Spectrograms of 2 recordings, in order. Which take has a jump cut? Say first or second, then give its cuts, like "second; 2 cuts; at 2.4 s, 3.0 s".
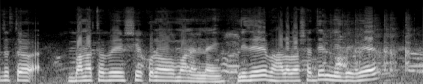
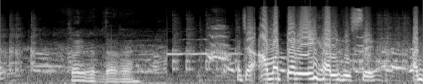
second; 1 cut; at 1.8 s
